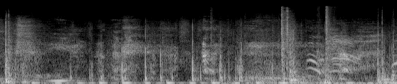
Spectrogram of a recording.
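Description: Men shout and scuffle.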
